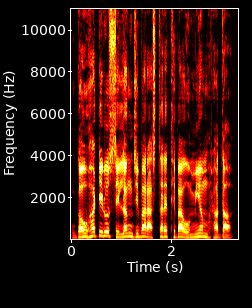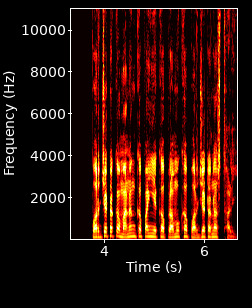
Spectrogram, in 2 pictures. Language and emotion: Odia, neutral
